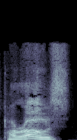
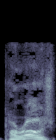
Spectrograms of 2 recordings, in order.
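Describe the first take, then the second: First: The word ends with an s sound. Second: The word ends with an sh sound. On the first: It means to spread out or give out. "paros is spelled with a sin" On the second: It means to clarify or explain. "if you read it with a shin"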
